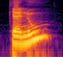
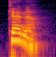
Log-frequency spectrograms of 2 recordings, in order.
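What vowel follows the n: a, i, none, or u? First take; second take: u; a. First: The n is followed by an u vowel. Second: The n is followed by an a vowel. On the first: "ce n'est ni Kanou" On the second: "ni Kana"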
